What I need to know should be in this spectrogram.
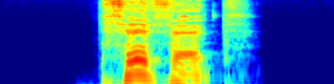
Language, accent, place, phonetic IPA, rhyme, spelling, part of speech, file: German, Germany, Berlin, [ˈp͡fɪfət], -ɪfət, pfiffet, verb, De-pfiffet.ogg
- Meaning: second-person plural subjunctive II of pfeifen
